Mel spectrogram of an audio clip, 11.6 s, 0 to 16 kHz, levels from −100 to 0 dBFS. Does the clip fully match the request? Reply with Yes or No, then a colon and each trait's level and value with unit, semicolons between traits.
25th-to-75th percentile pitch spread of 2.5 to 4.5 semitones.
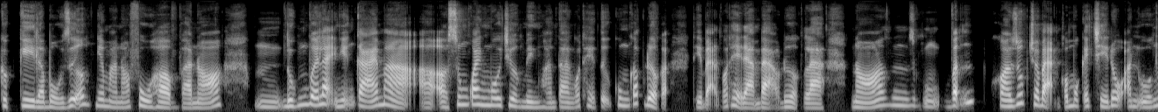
No: average, 5.0 semitones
